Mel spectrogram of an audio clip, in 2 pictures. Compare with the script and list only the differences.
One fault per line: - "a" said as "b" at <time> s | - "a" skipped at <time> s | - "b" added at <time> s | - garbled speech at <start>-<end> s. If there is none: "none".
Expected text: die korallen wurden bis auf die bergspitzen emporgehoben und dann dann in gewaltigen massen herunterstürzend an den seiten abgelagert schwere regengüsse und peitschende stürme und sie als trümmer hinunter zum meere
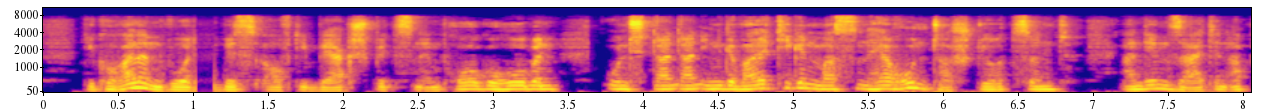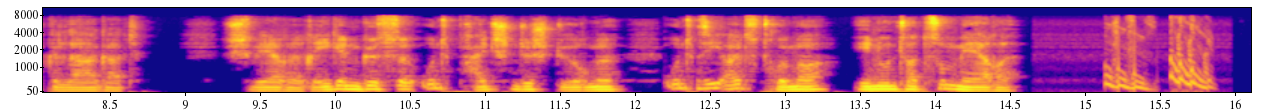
none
